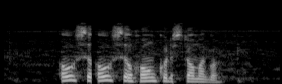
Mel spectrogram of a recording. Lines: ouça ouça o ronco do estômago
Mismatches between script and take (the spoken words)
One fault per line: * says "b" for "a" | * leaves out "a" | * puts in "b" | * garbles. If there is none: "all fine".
all fine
